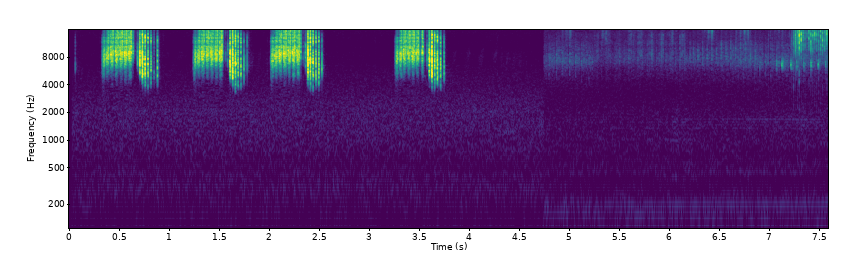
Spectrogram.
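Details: Ladder grasshopper (Stauroderus scalaris) singing in Muhrtal, Austria, on 9 October 2020: four loud high-pitched rasping bursts, each about half a second long, with pauses between them, followed by near silence with faint high hiss.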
